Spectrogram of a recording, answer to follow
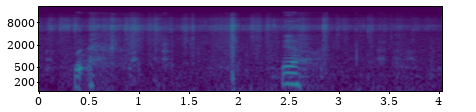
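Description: Faint sounds of a dog close by, over a steady high hiss, with one sharp click about two seconds in.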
